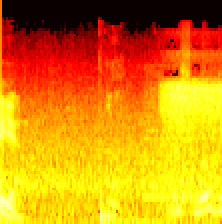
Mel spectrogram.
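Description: A rugby ball is kicked with a dull thump.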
